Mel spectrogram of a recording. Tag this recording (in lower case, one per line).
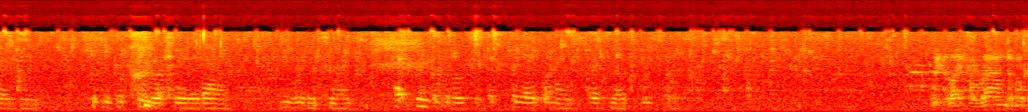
speech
